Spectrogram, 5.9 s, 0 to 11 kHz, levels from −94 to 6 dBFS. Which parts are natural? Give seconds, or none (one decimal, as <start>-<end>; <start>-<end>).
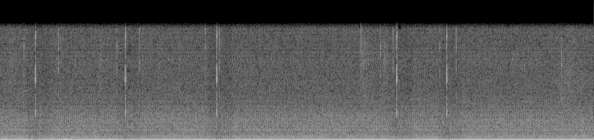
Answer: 0.0-5.9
